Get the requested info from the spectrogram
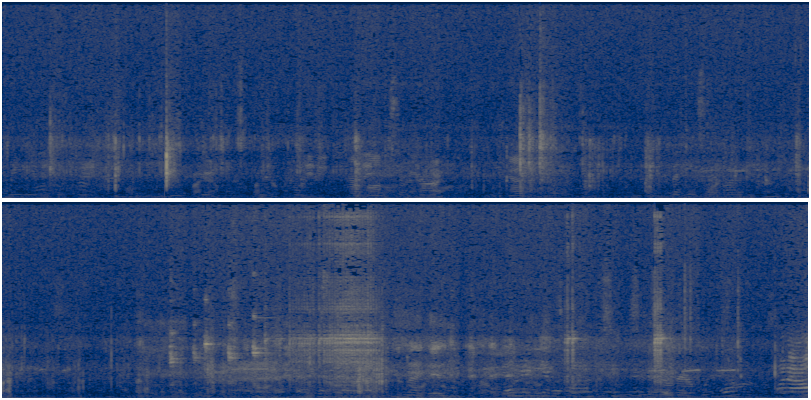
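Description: Faint, distant voices and chatter from players and spectators around a baseball field, with a few sharp clicks, the sharpest about a second and a half in, and a brief stretch of noisier murmur near the middle.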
